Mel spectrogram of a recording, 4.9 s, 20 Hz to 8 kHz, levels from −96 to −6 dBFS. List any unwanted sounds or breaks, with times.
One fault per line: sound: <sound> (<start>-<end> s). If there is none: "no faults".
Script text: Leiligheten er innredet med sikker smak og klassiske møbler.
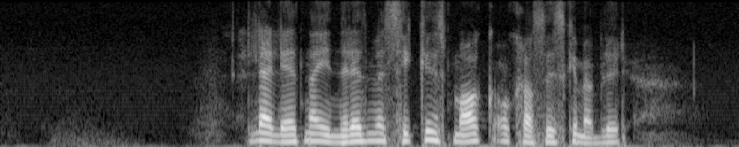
no faults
